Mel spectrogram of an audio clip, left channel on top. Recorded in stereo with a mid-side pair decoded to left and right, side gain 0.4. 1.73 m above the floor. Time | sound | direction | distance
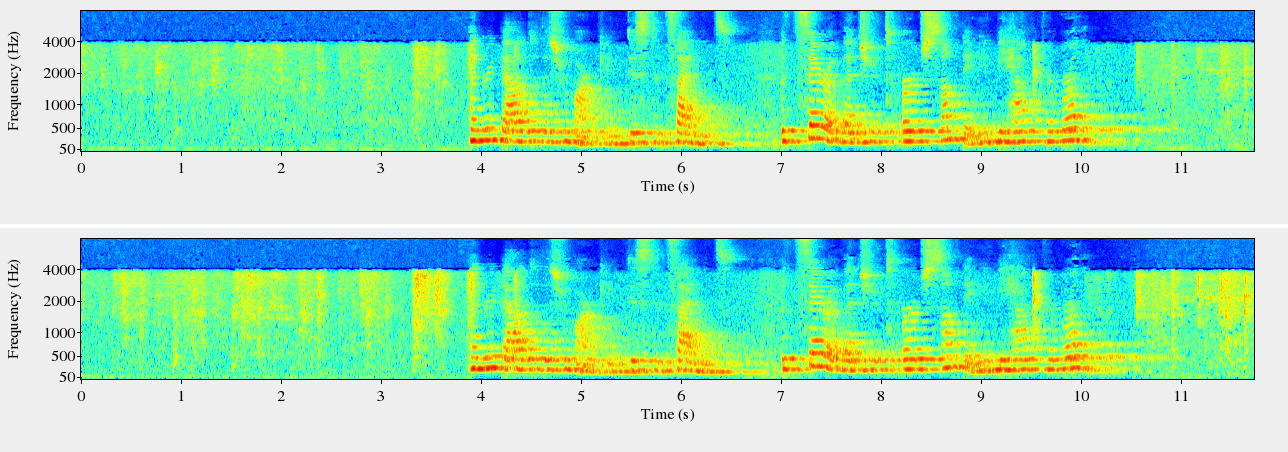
3.9 | a woman speaking | 60° left | 1.0 m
